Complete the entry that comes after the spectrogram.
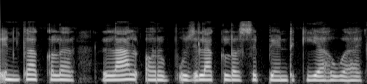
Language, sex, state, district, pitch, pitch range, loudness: Hindi, female, Jharkhand, Garhwa, 210 Hz, 200-215 Hz, -15 LUFS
